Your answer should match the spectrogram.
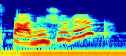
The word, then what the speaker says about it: panegyric: P-A-N-E-G-Y-R-I-C. Now this is pronounced in two different manners. Either you can say it as panegyric or panegyric. Either ways.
